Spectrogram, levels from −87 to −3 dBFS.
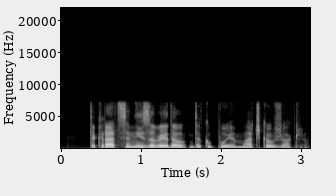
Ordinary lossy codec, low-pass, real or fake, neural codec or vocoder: none; 7.2 kHz; fake; codec, 16 kHz, 6 kbps, DAC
